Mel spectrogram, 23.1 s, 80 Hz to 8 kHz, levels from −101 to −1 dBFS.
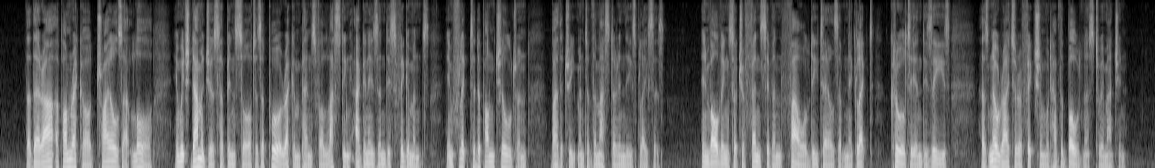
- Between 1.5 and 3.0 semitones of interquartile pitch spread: No, average, 4.0 semitones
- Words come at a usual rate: Yes, average, 150 wpm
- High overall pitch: No, very low, 85 Hz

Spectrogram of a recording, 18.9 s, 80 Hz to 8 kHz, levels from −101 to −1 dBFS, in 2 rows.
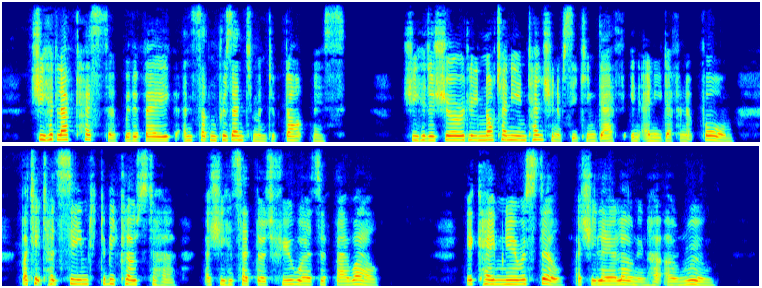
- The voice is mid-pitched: No, high, 210 Hz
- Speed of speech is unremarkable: Yes, average, 175 wpm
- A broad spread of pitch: No, average, 3.8 semitones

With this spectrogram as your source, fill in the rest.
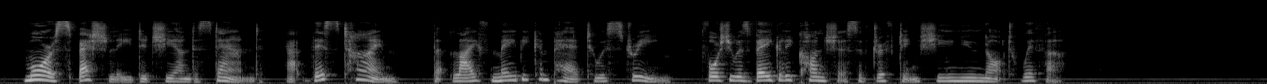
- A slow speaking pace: Yes, slow, 130 wpm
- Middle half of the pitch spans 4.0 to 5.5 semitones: Yes, average, 4.7 semitones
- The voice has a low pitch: No, medium, 170 Hz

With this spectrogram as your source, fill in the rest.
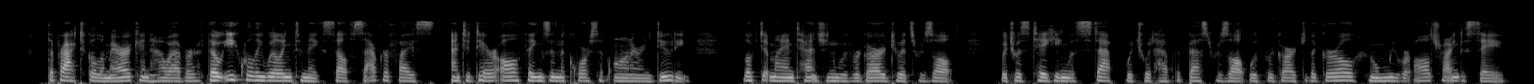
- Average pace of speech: No, fast, 215 wpm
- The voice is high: No, medium, 160 Hz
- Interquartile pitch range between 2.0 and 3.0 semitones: Yes, narrow, 2.4 semitones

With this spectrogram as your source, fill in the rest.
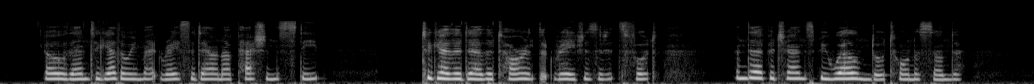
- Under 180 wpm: Yes, average, 155 wpm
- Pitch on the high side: Yes, very high, 250 Hz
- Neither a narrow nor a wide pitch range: No, narrow, 1.3 semitones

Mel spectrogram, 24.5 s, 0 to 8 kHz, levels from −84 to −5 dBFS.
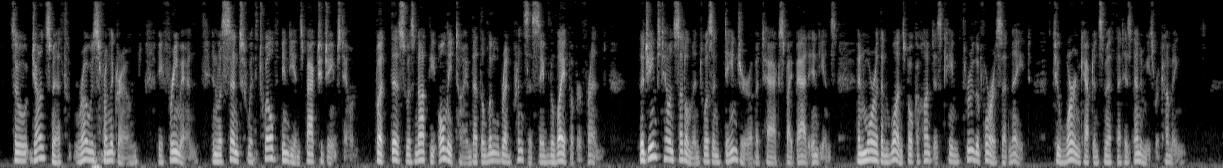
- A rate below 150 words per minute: No, average, 170 wpm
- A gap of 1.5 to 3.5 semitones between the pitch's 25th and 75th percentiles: No, average, 5.1 semitones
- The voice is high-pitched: No, low, 120 Hz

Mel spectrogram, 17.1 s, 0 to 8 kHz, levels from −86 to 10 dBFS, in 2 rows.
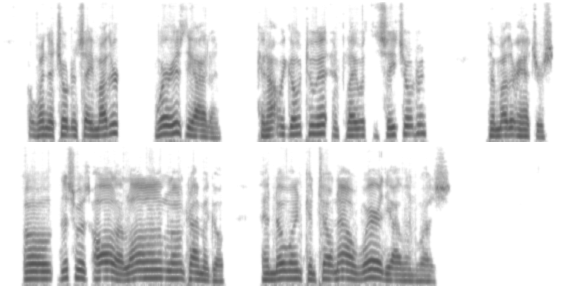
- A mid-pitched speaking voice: Yes, medium, 155 Hz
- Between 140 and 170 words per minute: Yes, average, 150 wpm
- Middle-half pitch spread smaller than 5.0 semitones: Yes, average, 3.3 semitones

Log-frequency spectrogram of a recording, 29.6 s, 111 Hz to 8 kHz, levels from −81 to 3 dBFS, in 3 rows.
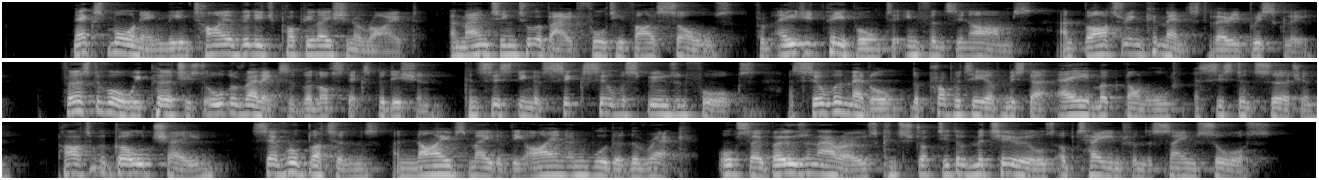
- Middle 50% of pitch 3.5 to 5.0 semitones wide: Yes, average, 4.6 semitones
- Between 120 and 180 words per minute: Yes, average, 170 wpm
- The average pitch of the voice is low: Yes, low, 130 Hz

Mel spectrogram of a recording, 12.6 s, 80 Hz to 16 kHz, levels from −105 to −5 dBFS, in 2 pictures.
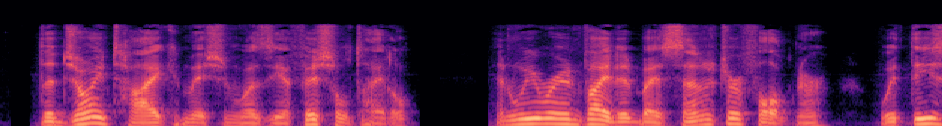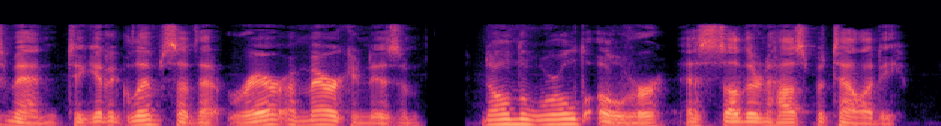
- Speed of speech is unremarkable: Yes, average, 160 wpm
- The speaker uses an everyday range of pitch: No, wide, 6.2 semitones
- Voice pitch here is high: No, low, 105 Hz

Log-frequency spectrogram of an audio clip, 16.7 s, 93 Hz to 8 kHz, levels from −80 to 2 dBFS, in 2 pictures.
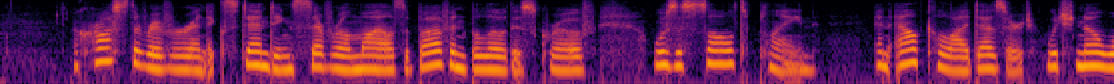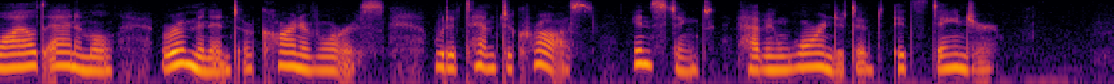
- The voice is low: No, high, 220 Hz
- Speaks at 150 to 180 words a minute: No, slow, 135 wpm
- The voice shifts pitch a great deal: No, average, 3.5 semitones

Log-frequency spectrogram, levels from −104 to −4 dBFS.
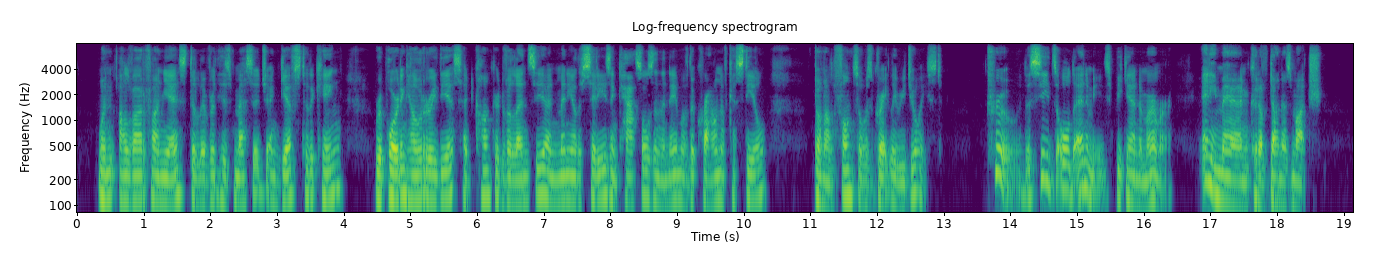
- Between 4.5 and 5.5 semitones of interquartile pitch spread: No, average, 3.1 semitones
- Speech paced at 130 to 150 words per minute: No, average, 165 wpm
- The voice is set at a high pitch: No, low, 115 Hz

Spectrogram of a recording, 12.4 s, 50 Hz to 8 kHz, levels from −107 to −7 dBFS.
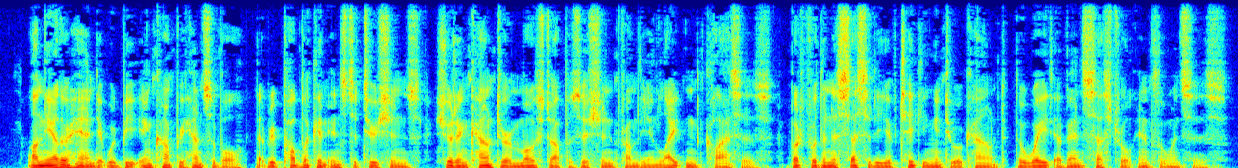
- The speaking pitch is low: Yes, very low, 75 Hz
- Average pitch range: No, narrow, 2.3 semitones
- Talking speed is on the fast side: No, average, 160 wpm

